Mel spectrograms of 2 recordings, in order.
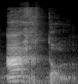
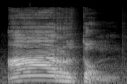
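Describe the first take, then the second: First: The R is guttural, made in the throat. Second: The R is trilled with the tongue tip. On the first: The speaker calls it wrong. "virou francês? Tá transformando o grego numa pronúncia francesa?" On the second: The speaker calls it right. "Levanta essa língua no palato aí, vibra"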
